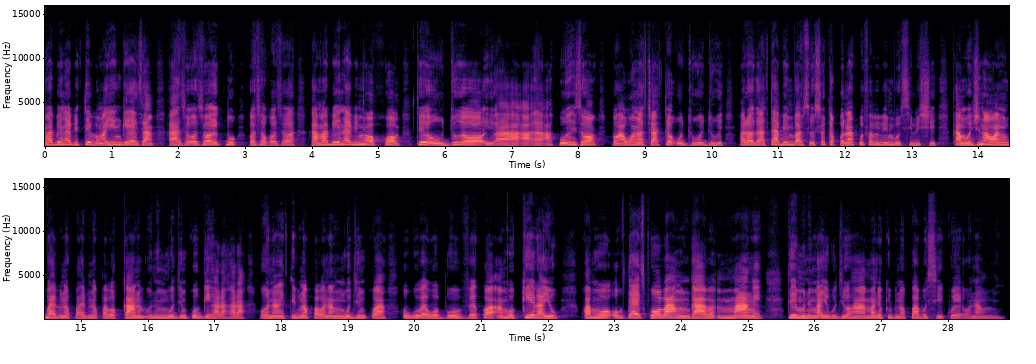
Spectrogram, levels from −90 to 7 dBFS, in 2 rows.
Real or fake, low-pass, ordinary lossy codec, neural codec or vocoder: fake; 14.4 kHz; none; codec, 44.1 kHz, 7.8 kbps, Pupu-Codec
